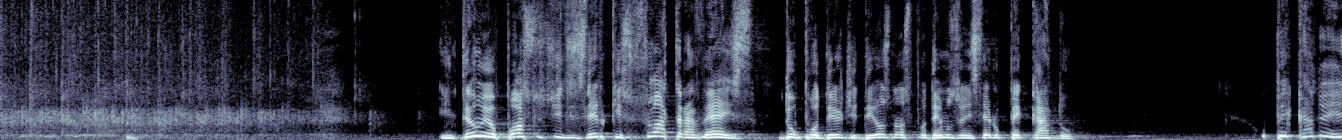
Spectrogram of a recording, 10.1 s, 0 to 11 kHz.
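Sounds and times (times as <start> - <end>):
crowd clapping in dense sustained applause: 0.0 - 3.0
speech: 3.3 - 8.2.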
